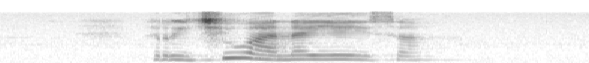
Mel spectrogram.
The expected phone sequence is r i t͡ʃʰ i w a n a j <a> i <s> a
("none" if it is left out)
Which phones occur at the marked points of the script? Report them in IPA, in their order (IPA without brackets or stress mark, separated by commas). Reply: e, s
